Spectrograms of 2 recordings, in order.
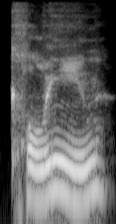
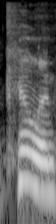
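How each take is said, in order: First: The first syllable sounds like 'col'. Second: The first syllable sounds like 'kill'. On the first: The speaker calls it wrong. "it came out once as Colleen" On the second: The speaker calls it right. "Killen, K I L L E N"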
